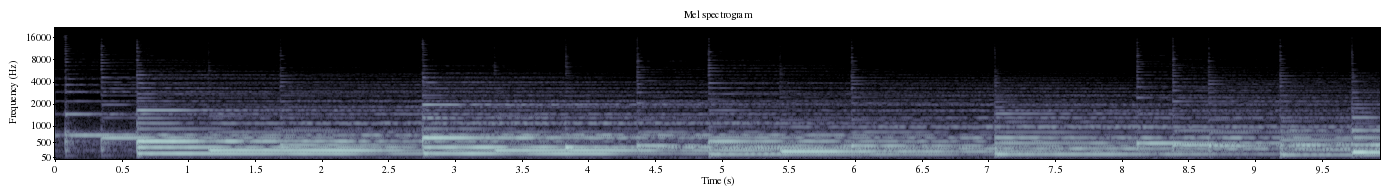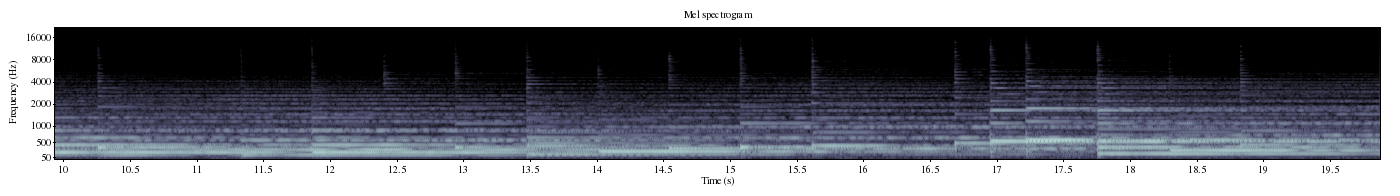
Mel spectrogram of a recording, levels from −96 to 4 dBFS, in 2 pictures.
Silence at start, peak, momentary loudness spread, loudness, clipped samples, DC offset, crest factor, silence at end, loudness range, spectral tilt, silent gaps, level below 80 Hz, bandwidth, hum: 0 s; -12 dBFS; 9 LU; -27 LUFS; under 0.1%; under 0.1%; 14 dB; 0 s; 4 LU; -10 dB/octave; none; -70 dBFS; 5.6 kHz; none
